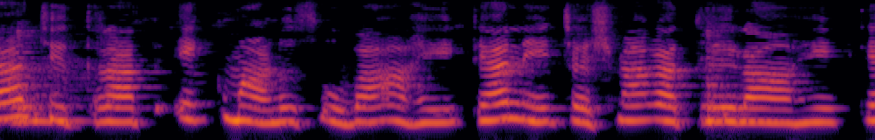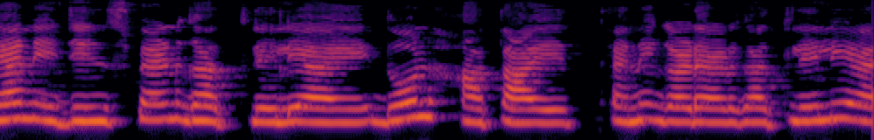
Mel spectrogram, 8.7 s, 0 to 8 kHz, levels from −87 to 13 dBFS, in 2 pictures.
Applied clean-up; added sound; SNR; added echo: classical method Wiener filter.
